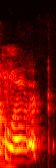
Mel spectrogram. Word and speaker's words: Quip: It's pronounced Quip.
